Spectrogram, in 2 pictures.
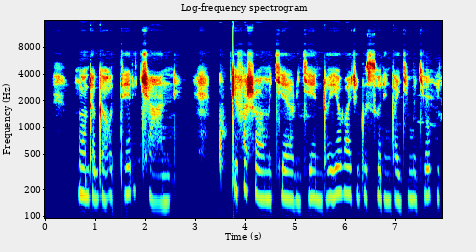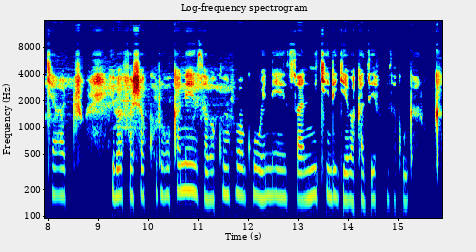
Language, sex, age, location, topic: Kinyarwanda, female, 18-24, Musanze, finance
